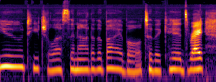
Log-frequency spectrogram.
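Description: Heard in a very clean recording with a silent background, a woman with an American accent uses a normal speaking voice at medium pitch, talking at a fairly quick pace with fairly even intonation. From Sacramento area, California. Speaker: restaurant owner. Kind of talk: interview.

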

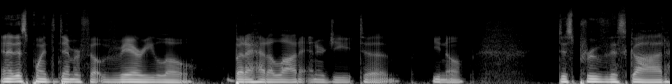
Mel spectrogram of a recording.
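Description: In a very clean recording with a silent background, a man speaks with a fairly low pitch and a dark, mellow tone. His intonation is monotone and flat, at a moderate pace with long, frequent pauses. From Hawaii (Honolulu, Oahu). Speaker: youth pastor. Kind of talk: casual interview conversation.

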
